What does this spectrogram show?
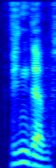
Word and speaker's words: Windham: Vindam, ça se prononce.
